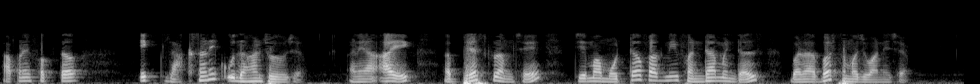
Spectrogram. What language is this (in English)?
Gujarati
